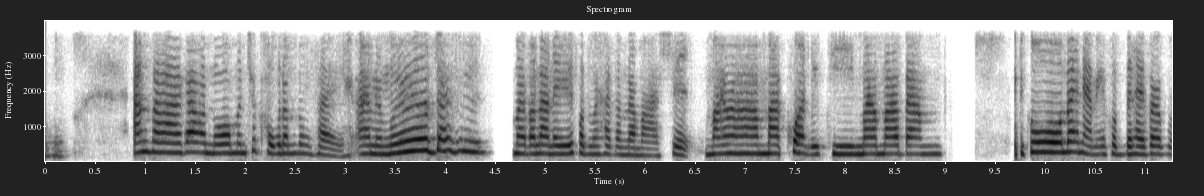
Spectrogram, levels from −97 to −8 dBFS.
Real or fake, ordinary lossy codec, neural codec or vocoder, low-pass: fake; none; codec, 16 kHz, 1.1 kbps, Voila-Tokenizer; 3.6 kHz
